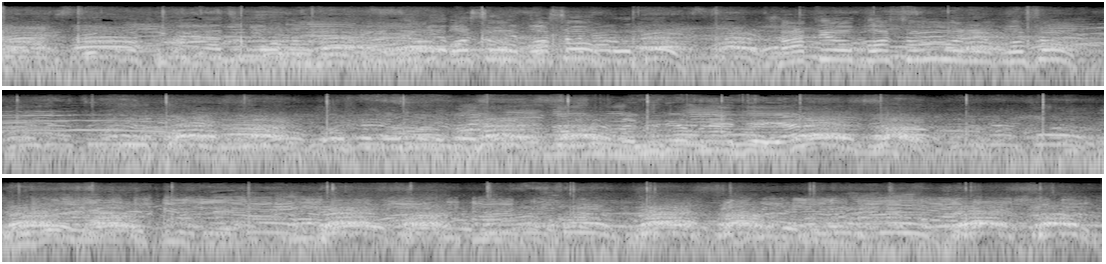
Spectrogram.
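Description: A man shouts angrily close by.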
